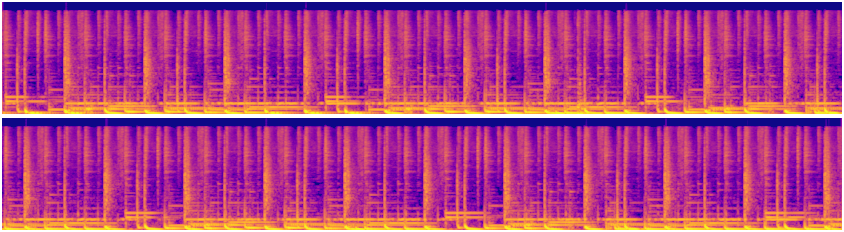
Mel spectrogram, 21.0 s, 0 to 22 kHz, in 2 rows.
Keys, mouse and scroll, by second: 0.3-0.6 scroll down 2, 0.6-1.5 middle drag, 1.5 scroll up 1, 2.3-2.7 scroll up 1, 2.7 KP_1, 3.8 KP_0, 5.1-5.4 scroll down 2, 5.7 drag, 6.6-7.3 drag, 7.3-7.7 scroll up 5, 8.3 click, 13.4-14.3 scroll up 3, 14.9-16.3 middle drag, 16.3 KP_1, 16.8-17.6 scroll up 2, 17.6 click, 18.9 KP_Divide, 19.7-21.0 middle drag.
